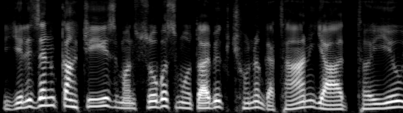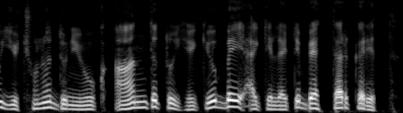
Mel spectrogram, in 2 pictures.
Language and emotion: Kashmiri, neutral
